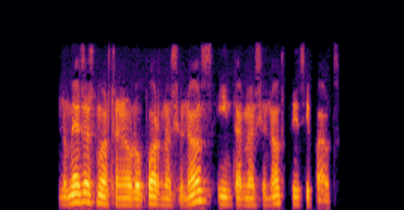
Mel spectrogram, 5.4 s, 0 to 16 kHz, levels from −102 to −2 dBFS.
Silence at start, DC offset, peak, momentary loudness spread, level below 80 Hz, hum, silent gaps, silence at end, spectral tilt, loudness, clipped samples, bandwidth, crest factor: 0.8 s; under 0.1%; -2 dBFS; 10 LU; -62 dBFS; none; none; 1 s; -7.5 dB/octave; -19 LUFS; under 0.1%; 7.2 kHz; 18 dB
